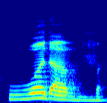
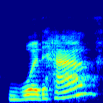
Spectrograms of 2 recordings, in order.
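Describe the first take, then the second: First: 'Have' shrinks to a short 'v' sound. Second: Both words are said in full. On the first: "I would've is fine" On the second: "I would have is fine"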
